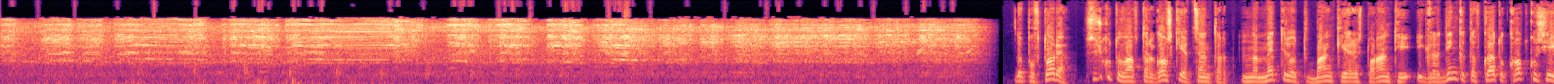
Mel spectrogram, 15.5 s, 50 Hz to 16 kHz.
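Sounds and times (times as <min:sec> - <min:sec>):
road construction machinery blowing away debris before asphalt laying: 0:00.0 - 0:10.0
speech: 0:10.2 - 0:15.5.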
